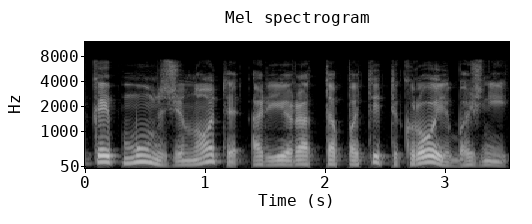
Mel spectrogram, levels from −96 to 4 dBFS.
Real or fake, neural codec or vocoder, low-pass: real; none; 7.2 kHz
